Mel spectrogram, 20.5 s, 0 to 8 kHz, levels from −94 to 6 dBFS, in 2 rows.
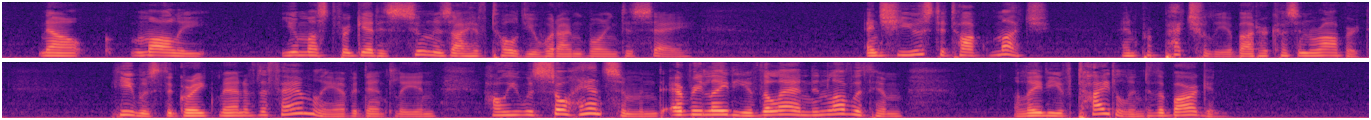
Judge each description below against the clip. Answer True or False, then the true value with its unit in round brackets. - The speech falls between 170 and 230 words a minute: True (180 wpm)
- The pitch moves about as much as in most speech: False (5.7 semitones)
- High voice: False (150 Hz)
